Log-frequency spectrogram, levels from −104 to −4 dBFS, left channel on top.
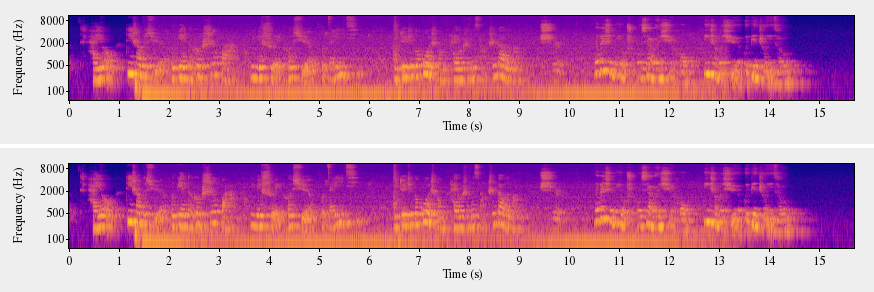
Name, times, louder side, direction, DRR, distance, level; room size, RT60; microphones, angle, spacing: voice 1, 0.2-0.8 1.1-3.3 3.6-5.8 6.5-9.0, left 1 dB, 60° right, 0 dB, 0.9 m, -28 dB
sound 1, 1.4-13.2, left 1 dB, 55° left, 0.6 m, -37 dB
Car, 3.4-4.1 6.3-7.1, equal, 35° right, 1.1 m, -43 dB
voice 2, 9.4-9.8 10.5-12.4 12.7-14.4, equal, 5° right, -5 dB, 0.8 m, -29 dB
4.4 x 2.1 x 3.0 m, 0.76 s
head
